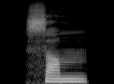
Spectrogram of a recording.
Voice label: "sam1", cantonese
